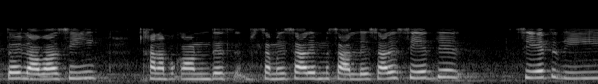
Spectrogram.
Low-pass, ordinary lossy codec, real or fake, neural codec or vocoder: 5.4 kHz; none; real; none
